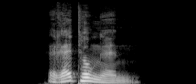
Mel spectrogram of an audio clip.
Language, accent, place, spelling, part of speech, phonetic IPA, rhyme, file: German, Germany, Berlin, Rettungen, noun, [ˈʁɛtʊŋən], -ɛtʊŋən, De-Rettungen.ogg
- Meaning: plural of Rettung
